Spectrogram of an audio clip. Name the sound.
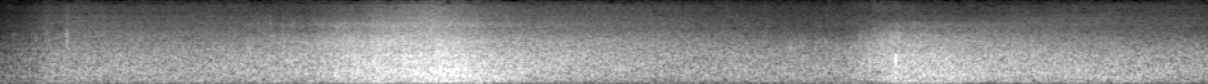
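ocean waves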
